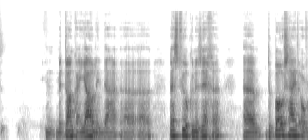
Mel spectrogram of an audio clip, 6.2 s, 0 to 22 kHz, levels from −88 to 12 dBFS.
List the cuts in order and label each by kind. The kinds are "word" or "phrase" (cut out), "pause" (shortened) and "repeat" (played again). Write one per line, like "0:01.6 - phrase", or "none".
none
